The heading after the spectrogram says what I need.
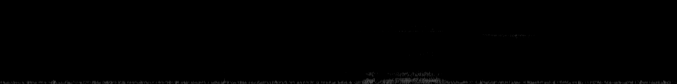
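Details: Person snoring: a rough, rattling snore on an indrawn breath over a low background rumble, followed by a softer hissing breath out.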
